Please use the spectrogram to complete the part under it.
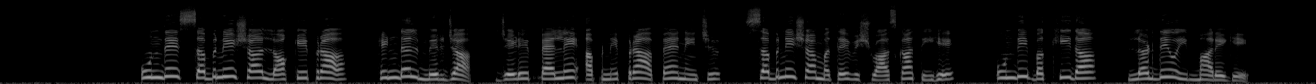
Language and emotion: Dogri, neutral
